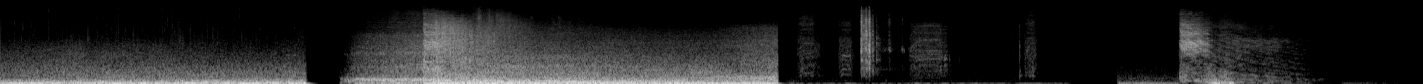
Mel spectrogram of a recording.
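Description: Cinematic title sound effects: a deep rumbling boom that cuts off suddenly about three seconds in, a second longer rumble with a whoosh, then a few short clicks and a last whoosh near the end.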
